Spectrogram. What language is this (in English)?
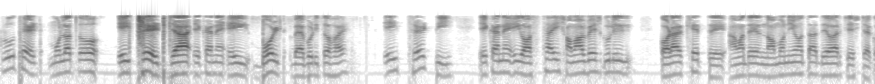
Bangla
